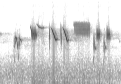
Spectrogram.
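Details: Green-tailed towhee singing in a gooseberry-filled shrubby opening at high elevation near the top of Mount Pinos, California: a quick, varied phrase of sweet slurred whistles and chips, ending in a burry trill and two bright notes.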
